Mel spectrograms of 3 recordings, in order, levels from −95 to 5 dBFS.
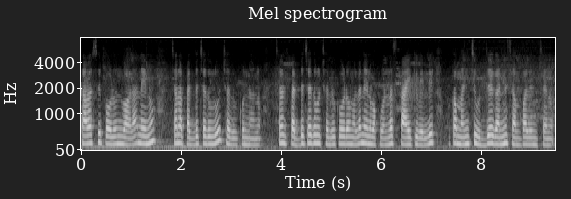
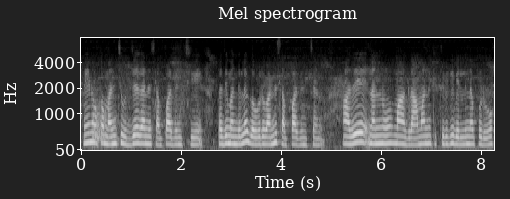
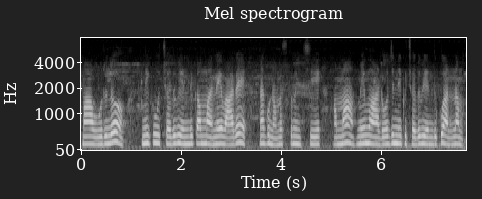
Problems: none marked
